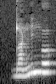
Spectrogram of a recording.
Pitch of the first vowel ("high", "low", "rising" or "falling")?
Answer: low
